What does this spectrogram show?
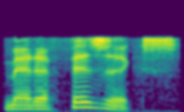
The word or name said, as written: metaphysics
